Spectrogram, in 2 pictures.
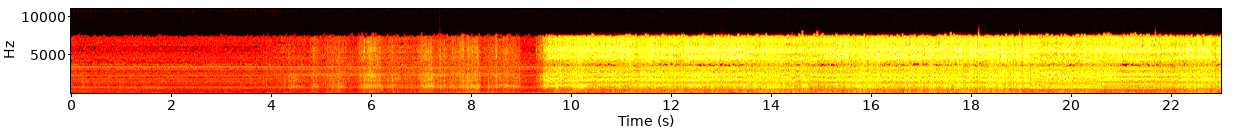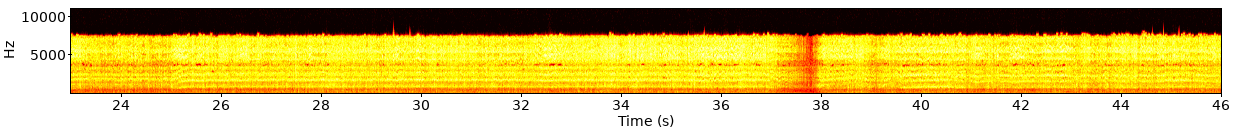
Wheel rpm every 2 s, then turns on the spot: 0, 0, 0, 20, 30, 150, 160, 170, 160, 160, 160, 160, 180, 230, 230, 230, 230, 230, 150, 140, 190, 200, 210.
6-8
